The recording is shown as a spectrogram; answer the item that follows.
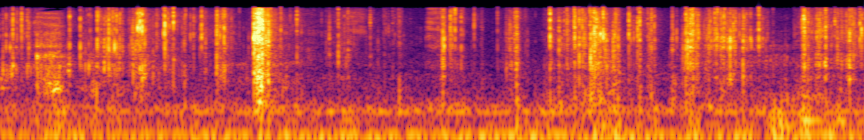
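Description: A Panini Adrenalyn XL foil trading-card pack being torn open and crinkled by hand: an irregular run of small sharp crinkles, with one louder crack about a second in.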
